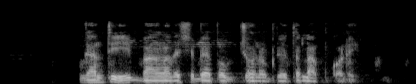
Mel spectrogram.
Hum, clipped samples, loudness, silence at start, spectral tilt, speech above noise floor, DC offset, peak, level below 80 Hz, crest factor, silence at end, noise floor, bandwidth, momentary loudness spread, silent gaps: none; under 0.1%; -24 LUFS; 0.8 s; -5.5 dB/octave; 54 dB; under 0.1%; -6 dBFS; -50 dBFS; 18 dB; 0.6 s; -77 dBFS; 8 kHz; 12 LU; none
